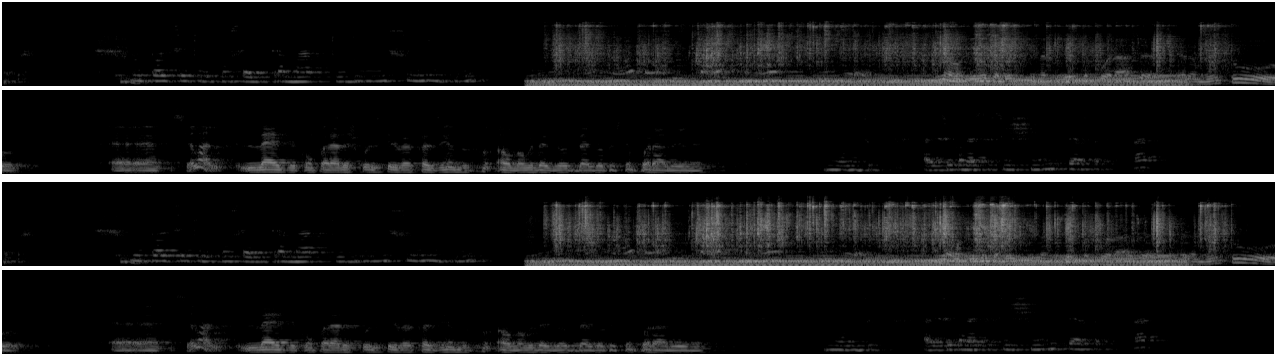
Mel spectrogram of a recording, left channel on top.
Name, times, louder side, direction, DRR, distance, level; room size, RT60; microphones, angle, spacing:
voice 1, 0.0-8.8 20.2-20.4 20.9-24.2, left 1 dB, 25° left, 0 dB, 3.8 m, -56 dB
voice 2, 1.1-1.4 9.2-12.9 13.8-20.3, left 2 dB, 55° left, 7 dB, 0.9 m, -45 dB
sound 1, 5.2-11.9, equal, 30° right, 1.7 m, -40 dB
sound 2, 5.4-12.3, right 8 dB, 85° right, 1.5 m, -36 dB
23.5 x 12.5 x 3.2 m, 0.79 s
head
